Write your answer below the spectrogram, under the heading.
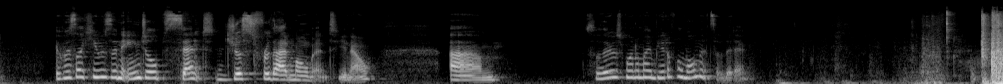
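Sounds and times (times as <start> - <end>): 
speech: 0.6 - 3.9, 4.5 - 5.1, 5.9 - 7.6
door sliding or swinging shut with rumble, scrape and bump: 9.1 - 10.0.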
